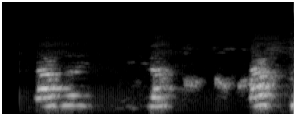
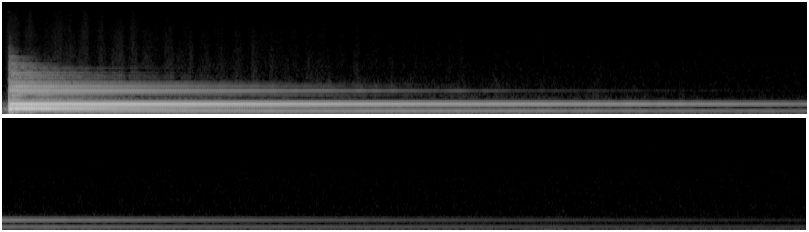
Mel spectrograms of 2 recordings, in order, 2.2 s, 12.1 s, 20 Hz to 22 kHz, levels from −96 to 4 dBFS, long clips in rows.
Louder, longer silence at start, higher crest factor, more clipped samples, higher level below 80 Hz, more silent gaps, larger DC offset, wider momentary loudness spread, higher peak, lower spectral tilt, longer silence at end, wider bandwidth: about the same, -31 LUFS vs -30 LUFS; first, 0.25 s vs 0 s; about the same, 20 dB vs 24 dB; neither; second, -86 dBFS vs -64 dBFS; neither; neither; second, 20 LU vs 25 LU; second, -12 dBFS vs -8 dBFS; second, -7 dB/octave vs -10.5 dB/octave; second, 0 s vs 6 s; first, 4.6 kHz vs 3.2 kHz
